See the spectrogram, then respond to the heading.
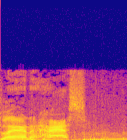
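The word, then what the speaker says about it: Lannahechee: You mean the Lanahatchee River? No. The Lanahatchee. It runs right near here. Yeah, but it's pronounced Lanahatchee. Why is everything in English said differently than it's written?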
